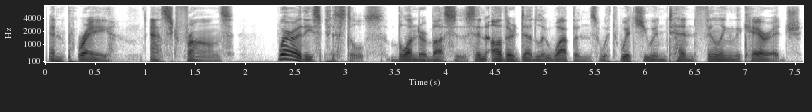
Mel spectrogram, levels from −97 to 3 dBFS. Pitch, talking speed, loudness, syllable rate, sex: 100 Hz, 160 wpm, -21 LUFS, 5.3 syllables/s, male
